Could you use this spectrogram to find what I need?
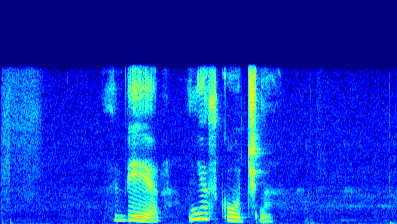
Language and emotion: Russian, sad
